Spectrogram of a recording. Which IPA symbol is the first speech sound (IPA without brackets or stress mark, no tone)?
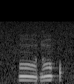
ɔ̃ː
